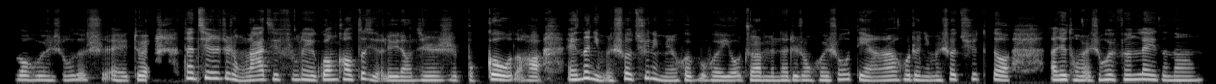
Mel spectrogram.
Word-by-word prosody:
可 205 Hz, -1 st, 0 dB
回 200 Hz, -1 st, -2 dB
收 200 Hz, +2 st, -5 dB
的 -, -, -2 dB
是 -, -, -8 dB
哎， 190 Hz, -2 st, -2 dB
对， 200 Hz, +1 st, +1 dB, 0.3 s
但 285 Hz, -2 st, +4 dB
其 300 Hz, -, 0 dB
实 280 Hz, -1 st, +3 dB
这 270 Hz, -, -1 dB
种 195 Hz, -7 st, -1 dB
垃 205 Hz, +3 st, +4 dB
圾 230 Hz, +1 st, -2 dB
分 220 Hz, 0 st, -6 dB
类， 210 Hz, -3 st, +2 dB
光 220 Hz, +3 st, +3 dB
靠 230 Hz, 0 st, +3 dB
自 270 Hz, +5 st, -1 dB
己 195 Hz, -6 st, -2 dB
的 -, -, -4 dB
力 185 Hz, 0 st, +2 dB
量 180 Hz, 0 st, -1 dB
其 190 Hz, -, -7 dB
实 195 Hz, 0 st, +1 dB
是 195 Hz, 0 st, -5 dB
不 195 Hz, +1 st, -9 dB
够 220 Hz, -5 st, +7 dB
的 -, -, -4 dB
哈。 185 Hz, -2 st, +1 dB, 0.2 s
哎， 220 Hz, -, +3 dB
那 295 Hz, +5 st, +5 dB
你 230 Hz, -, +2 dB
们 185 Hz, 0 st, -3 dB
社 255 Hz, +3 st, +2 dB
区 265 Hz, +6 st, -3 dB
里 260 Hz, -, +1 dB
面， 180 Hz, -2 st, -2 dB
会 190 Hz, +1 st, -1 dB
不 190 Hz, -, -6 dB
会 190 Hz, -1 st, 0 dB
有 185 Hz, +1 st, 0 dB
专 195 Hz, 0 st, +1 dB
门 185 Hz, 0 st, -2 dB
的 190 Hz, +1 st, -1 dB
这 195 Hz, 0 st, 0 dB
种 195 Hz, 0 st, -2 dB
回 195 Hz, 0 st, -2 dB
收 230 Hz, +5 st, -2 dB
点 190 Hz, -5 st, -1 dB
啊？ 195 Hz, +2 st, +1 dB
或 220 Hz, +2 st, -1 dB
者 210 Hz, -2 st, +1 dB
你 190 Hz, -, -3 dB
们 195 Hz, +1 st, -3 dB
社 230 Hz, +2 st, 0 dB
区 240 Hz, +2 st, -7 dB
的 205 Hz, -4 st, +3 dB, 0.4 s
垃 210 Hz, -, +3 dB
圾 215 Hz, 0 st, +5 dB
桶 200 Hz, -2 st, -1 dB
也 195 Hz, -, 0 dB
是 195 Hz, +3 st, -4 dB
会 225 Hz, +1 st, +3 dB
分 225 Hz, +1 st, 0 dB
类 225 Hz, -3 st, +3 dB
的 200 Hz, -, -4 dB
呢？ 190 Hz, +1 st, -2 dB
200 Hz, 335 characters per minute, -22 LUFS, 190-225 Hz, 0.4 s, 够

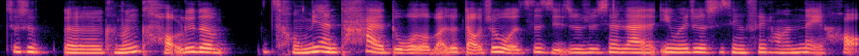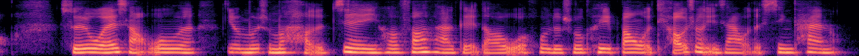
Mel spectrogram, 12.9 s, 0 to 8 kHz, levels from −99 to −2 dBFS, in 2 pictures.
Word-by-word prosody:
就 235 Hz, -, -2 dB
是， 230 Hz, -1 st, +1 dB, 0.2 s
呃， 185 Hz, -2 st, +1 dB
可 190 Hz, +1 st, -2 dB
能 205 Hz, +5 st, +4 dB
考 260 Hz, -, -2 dB
虑 220 Hz, +3 st, +3 dB
的 215 Hz, -4 st, +4 dB, 0.4 s
层 190 Hz, -4 st, -2 dB
面 230 Hz, 0 st, +6 dB
太 230 Hz, 0 st, 0 dB
多 185 Hz, -1 st, 0 dB
了 -, -, -1 dB
吧， 205 Hz, +4 st, -3 dB
就 215 Hz, -, +1 dB
导 -, -, -1 dB
致 235 Hz, -, +1 dB
我 200 Hz, -7 st, +4 dB
自 180 Hz, +6 st, -3 dB
己 175 Hz, -5 st, -4 dB
就 195 Hz, 0 st, -3 dB
是 200 Hz, +1 st, -2 dB
现 205 Hz, +2 st, -1 dB
在 195 Hz, -1 st, +1 dB
因 215 Hz, -1 st, +2 dB
为 205 Hz, -, +2 dB
这 215 Hz, -, +1 dB
个 210 Hz, -, +2 dB
事 205 Hz, +2 st, -7 dB
情 205 Hz, -2 st, 0 dB
非 205 Hz, +3 st, -2 dB
常 200 Hz, -1 st, -5 dB
得 190 Hz, -, -2 dB
内 200 Hz, -1 st, -1 dB
耗。 -, -, -6 dB, 0.4 s
所 200 Hz, -, +1 dB
以 -, -, +5 dB
我 205 Hz, -1 st, +5 dB
也 200 Hz, -, +5 dB
想 215 Hz, -3 st, -2 dB
问 205 Hz, 0 st, +2 dB
问 190 Hz, -2 st, +1 dB, 0.2 s
你 -, -, -9 dB
有 205 Hz, -, -3 dB
没 195 Hz, -, +3 dB
有 200 Hz, -, +1 dB
什 200 Hz, -1 st, -1 dB
么 195 Hz, -, +5 dB
好 195 Hz, -1 st, -6 dB
的 -, -, -4 dB
建 205 Hz, +1 st, +3 dB
议 -, -, +4 dB
和 195 Hz, +1 st, -1 dB
方 210 Hz, +3 st, +3 dB
法 205 Hz, -4 st, -1 dB
给 185 Hz, -1 st, -5 dB
到 175 Hz, +1 st, -4 dB
我， 195 Hz, -, -3 dB
或 200 Hz, +1 st, -4 dB
者 185 Hz, -, 0 dB
说 195 Hz, +1 st, -2 dB
可 195 Hz, +2 st, -5 dB
以 205 Hz, -, +3 dB
帮 200 Hz, 0 st, 0 dB
我 -, -, -2 dB
调 165 Hz, -, -3 dB
整 225 Hz, 0 st, +1 dB
一 215 Hz, -, -2 dB
下 190 Hz, -1 st, -3 dB
我 -, -, -12 dB
的 -, -, -8 dB
心 205 Hz, -3 st, -1 dB
态 205 Hz, +1 st, -2 dB
呢？ 195 Hz, +1 st, -3 dB
200 Hz, 345 characters per minute, -24 LUFS, 190-215 Hz, 0.4 s, 面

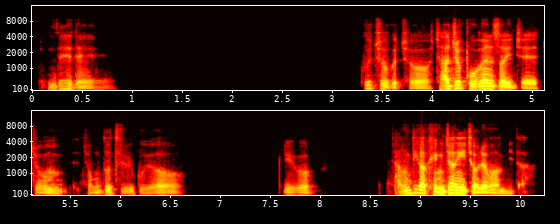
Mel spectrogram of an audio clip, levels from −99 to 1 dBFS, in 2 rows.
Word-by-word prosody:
네네. 90 Hz, -7 st, -9 dB, 2.5 s
그쵸, -, -, -5 dB
그쵸. 75 Hz, 0 st, -4 dB
자주 120 Hz, +7 st, +2 dB
보면서 115 Hz, 0 st, +4 dB
이제 75 Hz, -4 st, -1 dB
좀 75 Hz, -4 st, -6 dB, 0.2 s
정도 85 Hz, +5 st, -6 dB
들고요. 75 Hz, +1 st, -9 dB, 1.0 s
그리고 90 Hz, -4 st, -8 dB, 0.8 s
장비가 125 Hz, +9 st, +3 dB
굉장히 125 Hz, +7 st, +6 dB
저렴합니다. 75 Hz, -9 st, 0 dB
90 Hz, 195 characters per minute, -24 LUFS, 75-110 Hz, 2.5 s, 굉장히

